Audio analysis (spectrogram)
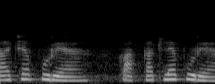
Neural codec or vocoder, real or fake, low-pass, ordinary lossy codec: none; real; 7.2 kHz; AAC, 16 kbps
